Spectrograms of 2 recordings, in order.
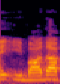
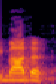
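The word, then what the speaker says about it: عبادة: لکھا جاتا ہے عبادہ، اور جب عربی لہجے میں اس لفظ کو پڑھا جاتا ہے تو تیز ساکت ہو کر ہے کی آواز میں بدل جاتی ہے، یعنی اسے عبادہ پڑھا یا بولا جائے گا۔ عربی کا لفظ عبادہ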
